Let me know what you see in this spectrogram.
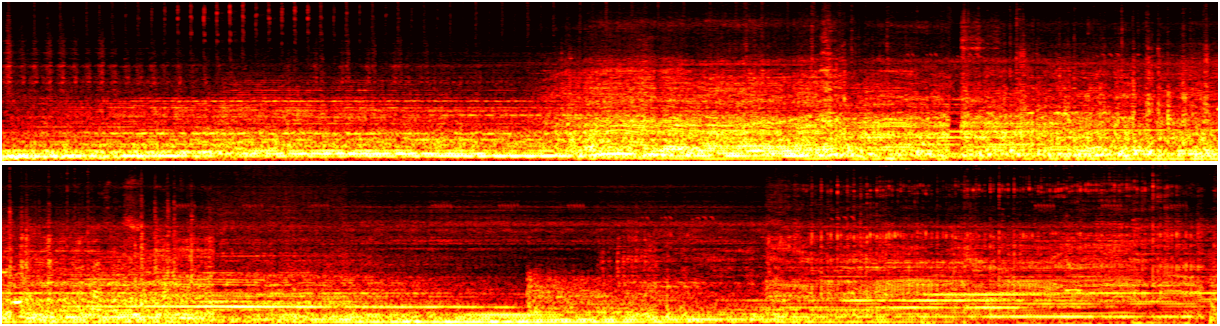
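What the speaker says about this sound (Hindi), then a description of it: "ऑटो है ना, ऑटो में चलते हैं।" An auto rickshaw drives along with its motor running loud and close, a constant rough engine drone that rises and falls in pitch over about twenty-four seconds.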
